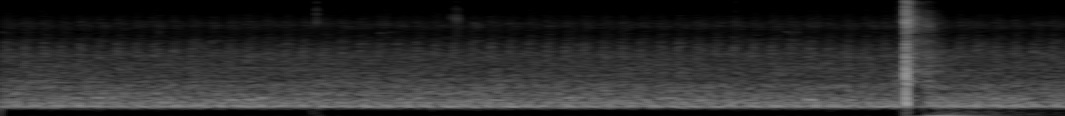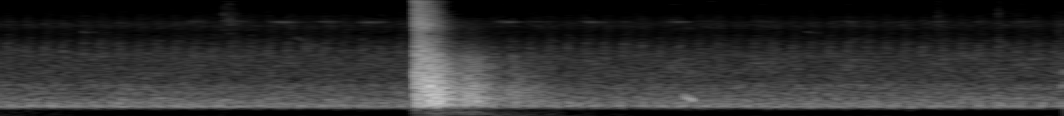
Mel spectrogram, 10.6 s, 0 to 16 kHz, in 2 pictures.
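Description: M4-style rifle: a sharp metallic click of the action about four and a half seconds in, then one loud, sharp metallic bang with a brief ring-out about three seconds later, and a small knock after it.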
